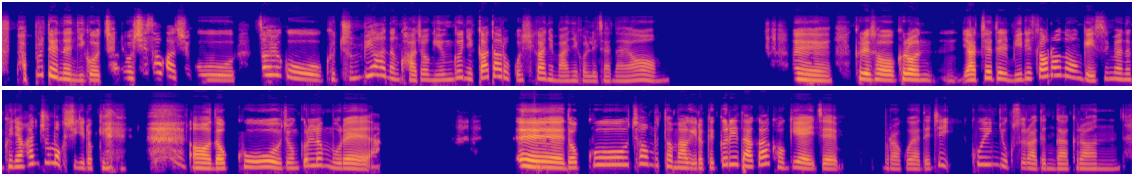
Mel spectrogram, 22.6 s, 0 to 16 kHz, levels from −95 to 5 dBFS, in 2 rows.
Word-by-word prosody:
바쁠 380 - -6
때는 230 - +2
이거 195 +1 -1
재료 230 +6 -3
씻어 475 - +2
가지고 190 - -4 0.2
썰고 270 - -2
그 220 +4 -13
준비하는 275 - -2
과정이 195 -2 -4
은근히 225 +4 -6
까다롭고 275 -5 0
시간이 205 +2 -2
많이 170 -1 -7
걸리잖아요. 165 +2 -8 1.4
예. 190 -5 +2 0.2
그래서 210 -4 +3
그런 200 -3 +2 0.3
야채들 235 +4 +3
미리 210 +5 -4
썰어 320 +8 +1
놓은 290 -6 -3
게 - - +3
있으면은 220 +4 -4
그냥 245 +1 -1
1 335 - -1
주먹씩 345 - -1
이렇게 190 +1 -6 0.9
어 195 -1 +5
넣고 220 +3 +1
좀 195 0 -6
끓는 275 +5 -3
물에 185 -6 +2
하 - - -6 1.4
예예. 225 -6 +10
넣고 310 +10 -1
처음부터 305 -6 -4
막 205 -3 0
이렇게 185 +2 -3
끓이다가 305 - +2
거기에 205 - +2
이제 175 -1 -1 0.4
뭐라고 175 -2 -11
해야 170 - -5
되지? 235 - -7 0.2
코인 320 -1 -8
육수라든가 175 -7 -7
그런 170 -1 -10
210 Hz, 305 characters per minute, -24 LUFS, 185-270 Hz, 1.4 s, 예예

